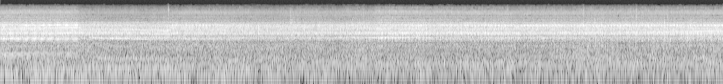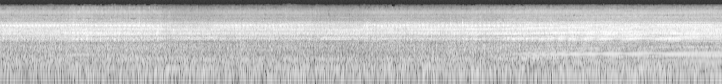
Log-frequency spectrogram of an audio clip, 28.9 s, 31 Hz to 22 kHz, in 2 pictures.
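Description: Suzuki KingQuad 750 ATV's single-cylinder engine running under way on a gravel trail, over a steady rumble of wind and tyre noise. The engine note rises and falls with the throttle and climbs again near the end.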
